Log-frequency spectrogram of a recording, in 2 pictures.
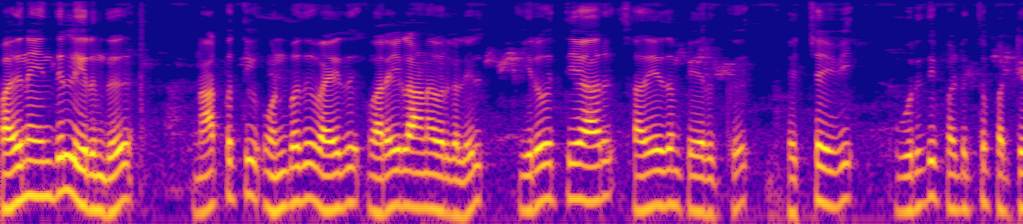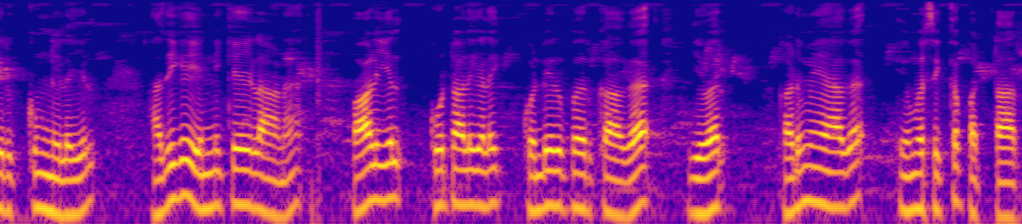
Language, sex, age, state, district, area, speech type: Tamil, male, 30-45, Tamil Nadu, Nagapattinam, rural, read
